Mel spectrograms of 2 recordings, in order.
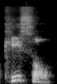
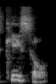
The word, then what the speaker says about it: Kesel: like i didn't know it was that it was carl keasel until i had him on the show really because you would around here we used to have kessel grocery stores that was spelled the same way yeah yeah it's it's it's kesel it's definitely good to know george peter gatsas is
